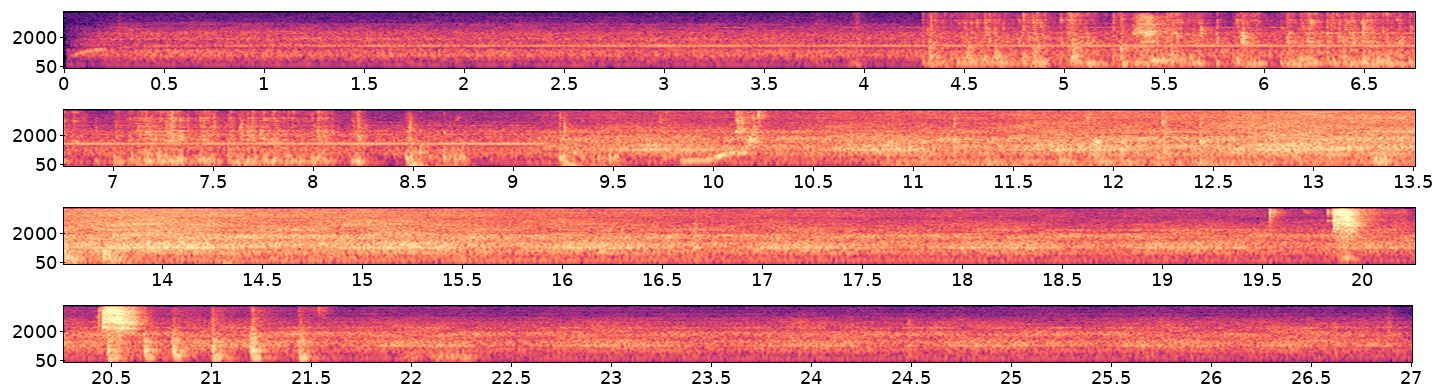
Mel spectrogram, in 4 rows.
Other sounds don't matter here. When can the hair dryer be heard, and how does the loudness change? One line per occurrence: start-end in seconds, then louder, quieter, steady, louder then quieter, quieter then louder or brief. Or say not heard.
0.0-26.9 louder then quieter.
